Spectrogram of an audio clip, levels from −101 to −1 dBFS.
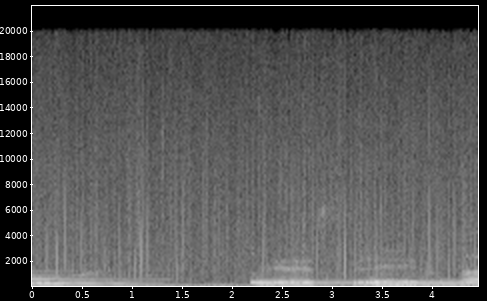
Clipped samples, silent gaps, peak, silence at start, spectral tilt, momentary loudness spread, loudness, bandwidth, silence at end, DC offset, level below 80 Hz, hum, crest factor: under 0.1%; none; -8 dBFS; 0 s; -5.5 dB/octave; 14 LU; -28 LUFS; over 20 kHz; 0 s; under 0.1%; -40 dBFS; none; 20 dB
